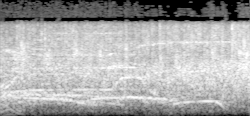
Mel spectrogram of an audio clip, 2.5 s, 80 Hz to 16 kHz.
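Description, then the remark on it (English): A crowd at the 90 Minds 8th annual Meeting of the Minds claps steadily in a dense, continuous wash of applause, loud and even throughout, with a faint voice audible underneath. “You're a live applause sign.”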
